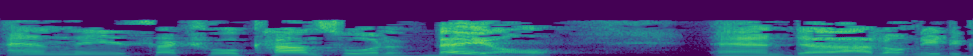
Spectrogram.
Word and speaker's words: Baal: Notice the name Baal, or technically in Hebrew, Baal. You may have one of those Bibles that puts it in different syllables with an accent. So it's Baal, or we'd say Baal.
